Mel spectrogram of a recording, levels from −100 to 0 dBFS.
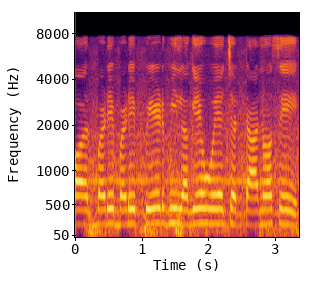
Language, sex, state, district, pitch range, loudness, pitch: Hindi, female, Chhattisgarh, Raipur, 210-220 Hz, -11 LUFS, 215 Hz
